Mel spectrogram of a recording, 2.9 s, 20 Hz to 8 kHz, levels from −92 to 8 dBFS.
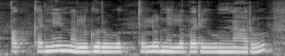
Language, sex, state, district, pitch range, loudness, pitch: Telugu, female, Telangana, Hyderabad, 190-200 Hz, -13 LUFS, 195 Hz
